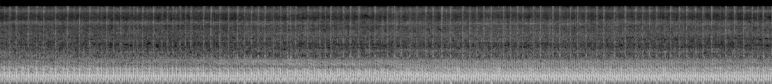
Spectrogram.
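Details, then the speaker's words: McCulloch 790 MC101 chainsaw with Walbro WB37 carburetor on adapter, running with bar and chain fitted: steady even high-revving two-stroke buzz, no misses or surging, idle drops slightly; normal running. "after putting the bar and chain on it the idle drops slightly but it's perfect right there the chain just bumps forward a little bit and everything"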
